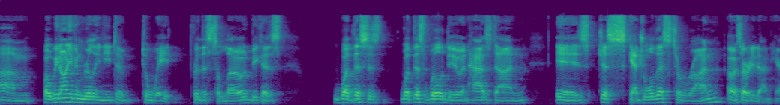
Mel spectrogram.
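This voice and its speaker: Against a quiet background, a man uses an ordinary speaking voice at medium pitch, moving at a moderate pace with fairly even intonation. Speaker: short-term rental company founder. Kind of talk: live webinar demo.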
